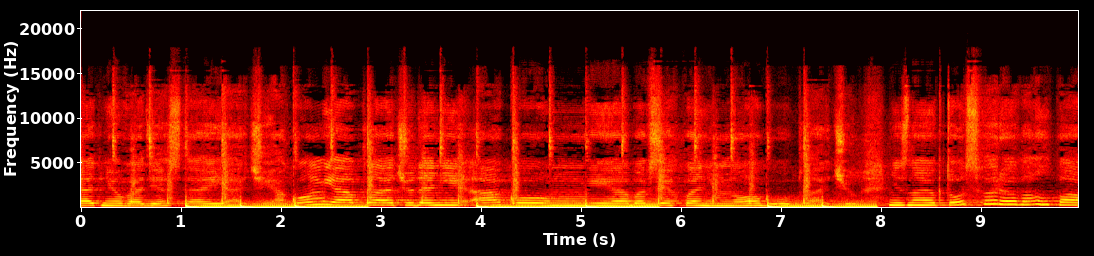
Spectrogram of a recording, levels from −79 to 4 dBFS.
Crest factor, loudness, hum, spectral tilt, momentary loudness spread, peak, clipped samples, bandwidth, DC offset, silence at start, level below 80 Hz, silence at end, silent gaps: 14 dB; -18 LUFS; none; -5 dB/octave; 5 LU; -4 dBFS; under 0.1%; 16.5 kHz; under 0.1%; 0 s; -20 dBFS; 0 s; none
